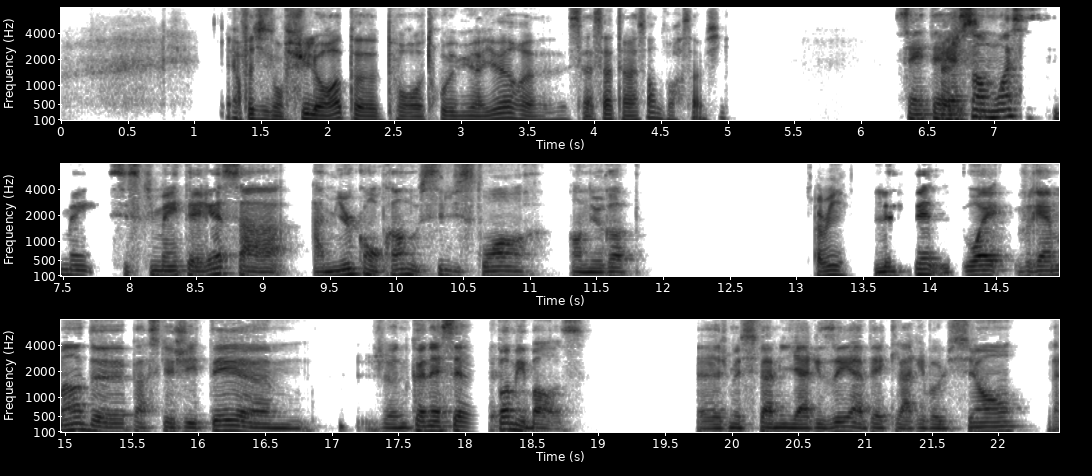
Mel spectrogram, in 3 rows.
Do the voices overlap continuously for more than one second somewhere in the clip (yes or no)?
no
